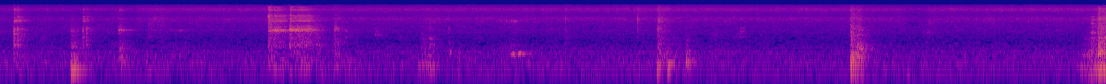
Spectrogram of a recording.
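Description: Metal fork clinking and scraping against a stainless steel bowl of spaghetti: a few scattered clinks, the loudest a short scrape about three seconds in, over a steady faint hiss.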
